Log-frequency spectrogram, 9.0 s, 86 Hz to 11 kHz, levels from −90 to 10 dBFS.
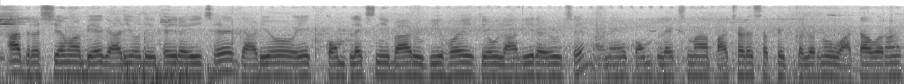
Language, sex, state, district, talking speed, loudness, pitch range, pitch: Gujarati, male, Gujarat, Gandhinagar, 180 wpm, -18 LUFS, 135-145 Hz, 140 Hz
